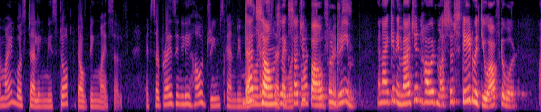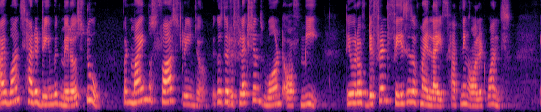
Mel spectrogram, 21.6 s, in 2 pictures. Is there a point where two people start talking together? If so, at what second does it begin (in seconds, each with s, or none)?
4.9 s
